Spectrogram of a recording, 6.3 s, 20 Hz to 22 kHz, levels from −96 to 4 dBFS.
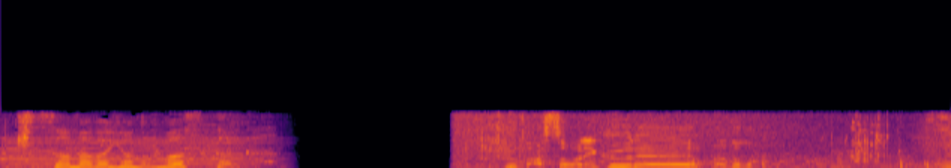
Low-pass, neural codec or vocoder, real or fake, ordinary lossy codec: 7.2 kHz; none; real; none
